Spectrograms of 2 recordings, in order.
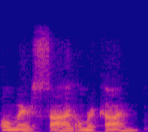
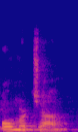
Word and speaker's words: Omar Chan: If you guys want to go tell, is it Omar Khan? It's actually Omar Chan.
